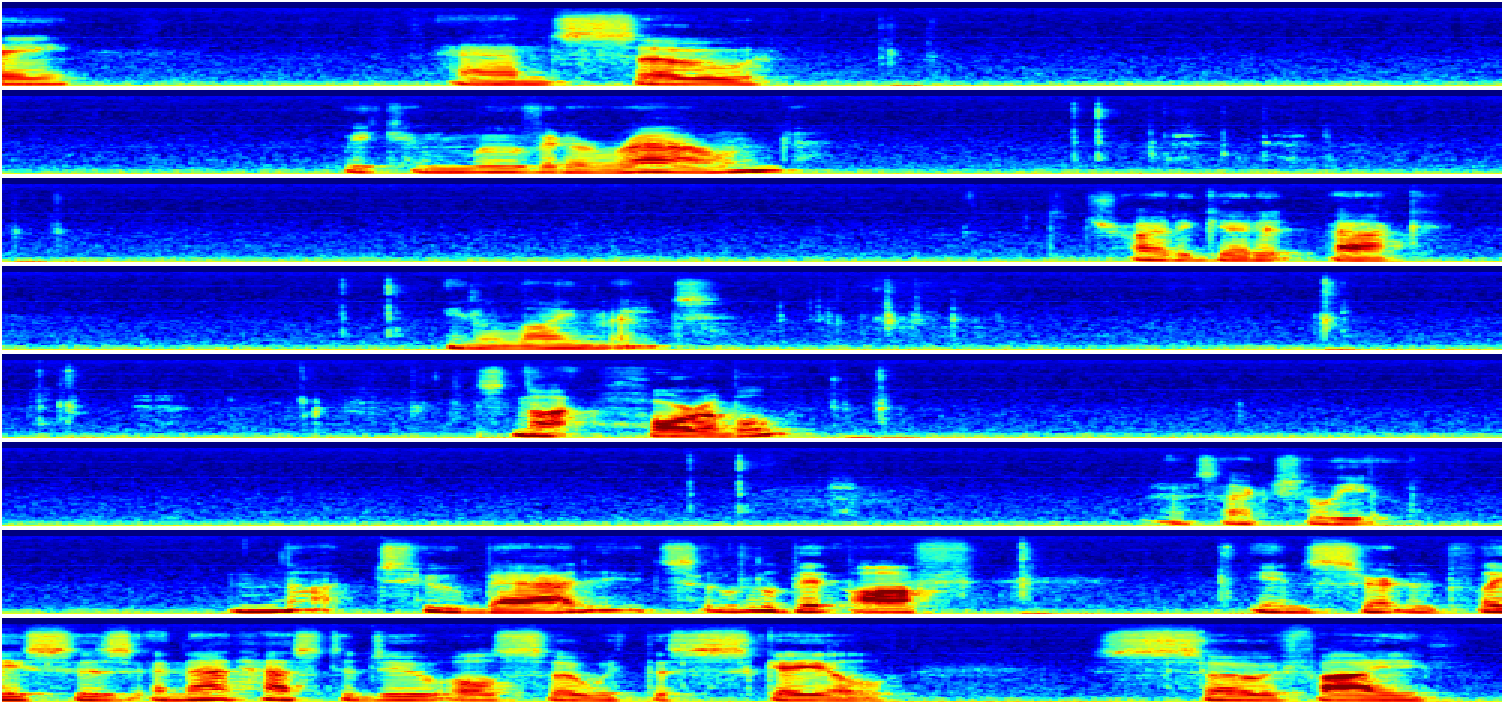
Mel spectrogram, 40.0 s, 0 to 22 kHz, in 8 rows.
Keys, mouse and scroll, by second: 0.3-3.8 scroll down 5, 3.8 scroll down 1, 3.8 g, 9.7-10.9 scroll up 7, 10.9 g, 17.9-20.2 scroll down 2, 20.2 shift+middle click, 20.2-21.1 scroll down 2, 21.2 scroll up 2, 23.7 g, 28.6-29.5 scroll down 2, 29.5 scroll down 2, 29.6-30.4 scroll up 3, 30.5 middle click, 32.4-33.0 scroll down 3, 33.0-33.6 scroll up 2, 34.2 shift+middle click, 35.2-35.8 scroll up 2, 35.9 middle click, 39.7 right click.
